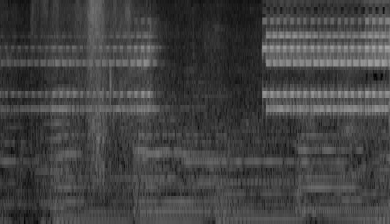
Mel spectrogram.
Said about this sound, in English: In the bathroom, Nat makes a call, and at the table, Gabe's phone starts to ring.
